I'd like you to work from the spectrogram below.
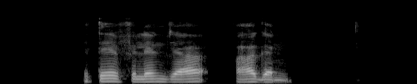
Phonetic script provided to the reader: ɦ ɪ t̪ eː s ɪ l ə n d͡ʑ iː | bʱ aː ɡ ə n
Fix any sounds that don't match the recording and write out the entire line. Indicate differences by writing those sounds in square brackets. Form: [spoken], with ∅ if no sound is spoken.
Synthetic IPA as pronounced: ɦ ɪ t̪ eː [f] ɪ l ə n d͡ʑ [aː] | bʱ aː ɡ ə n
